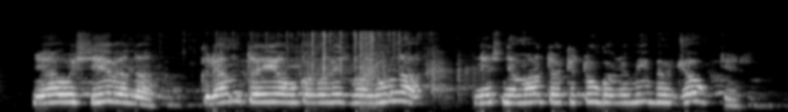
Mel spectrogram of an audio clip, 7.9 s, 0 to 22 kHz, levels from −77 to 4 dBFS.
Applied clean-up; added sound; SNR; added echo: classical method WPE with log-MMSE.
